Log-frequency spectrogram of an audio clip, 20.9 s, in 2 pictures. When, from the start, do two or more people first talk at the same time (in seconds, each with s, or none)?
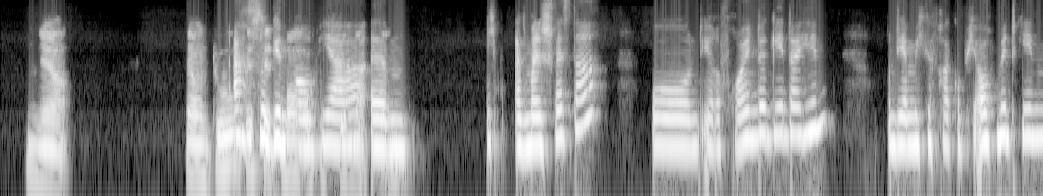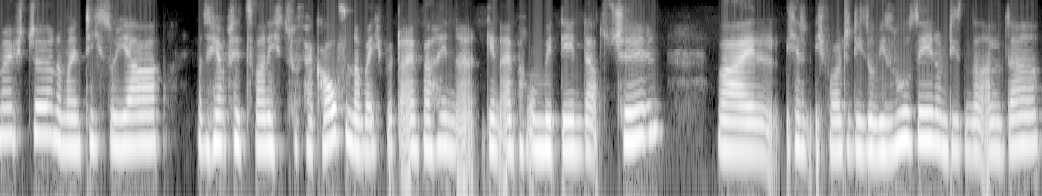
2.3 s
